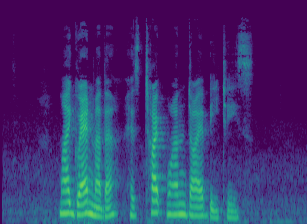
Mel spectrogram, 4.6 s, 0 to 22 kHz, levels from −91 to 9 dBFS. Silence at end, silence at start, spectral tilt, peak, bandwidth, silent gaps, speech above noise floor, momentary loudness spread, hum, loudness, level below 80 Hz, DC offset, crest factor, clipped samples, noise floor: 0.9 s; 0.9 s; -6 dB/octave; -2 dBFS; 12.5 kHz; none; 35 dB; 16 LU; none; -20 LUFS; -54 dBFS; under 0.1%; 20 dB; under 0.1%; -55 dBFS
